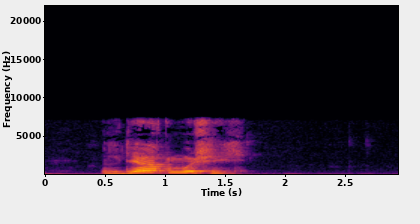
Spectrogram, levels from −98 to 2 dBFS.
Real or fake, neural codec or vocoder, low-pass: real; none; 7.2 kHz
